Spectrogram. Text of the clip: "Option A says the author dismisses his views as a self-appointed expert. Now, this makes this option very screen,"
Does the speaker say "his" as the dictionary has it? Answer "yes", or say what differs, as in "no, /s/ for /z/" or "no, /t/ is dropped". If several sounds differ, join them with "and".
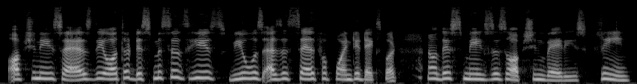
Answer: yes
